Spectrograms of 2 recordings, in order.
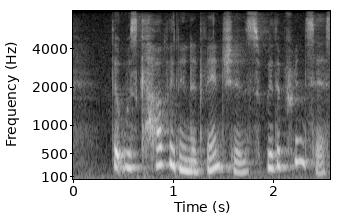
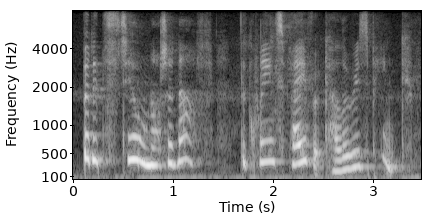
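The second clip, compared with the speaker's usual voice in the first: put-on worried old painter, pitch raised; higher fretful painter voice; 7 semitones higher than usual. Mister Painter to Annabel, high and fretful.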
